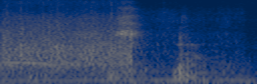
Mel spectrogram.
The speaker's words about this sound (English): Oh, wait, no, there's cheering.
